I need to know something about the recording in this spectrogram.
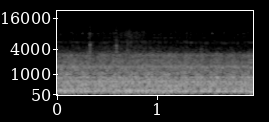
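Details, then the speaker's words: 2005 Ford F250 6.0L Powerstroke idling right after the high-pressure oil pump fitting repair fixed a crank-no-start: a steady, even diesel idle with a low rumble. Runs really good, super smooth, no misfires; normal idle. "I kill everybody else in the shop and it actually runs really good super smooth no misfires kind of Lucky"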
